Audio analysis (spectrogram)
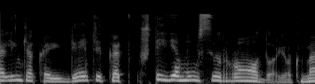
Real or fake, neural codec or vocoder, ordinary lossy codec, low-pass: fake; codec, 24 kHz, 1.5 kbps, HILCodec; MP3, 48 kbps; 10.8 kHz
